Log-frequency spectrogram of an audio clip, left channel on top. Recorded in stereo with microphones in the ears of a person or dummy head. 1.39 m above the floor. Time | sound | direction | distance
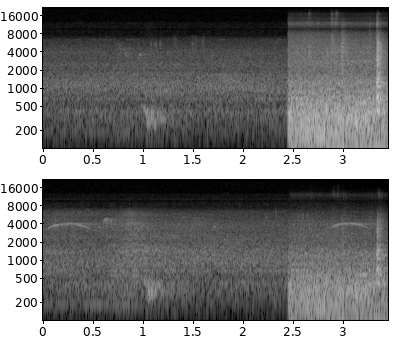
1.0 | a cat meowing | 20° left (ahead or behind) | 4 m
2.5 | a buzzer | 75° left (ahead or behind) | 0.5 m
